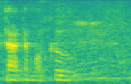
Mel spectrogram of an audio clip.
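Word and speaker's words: Tonton Macoute: Am I pronouncing that right? Yes. Yeah, Tantamaku.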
